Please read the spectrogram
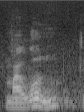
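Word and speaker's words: magün: magún, que se pronuncia, se dice en mapuche, y pudimos filmar ese día.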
